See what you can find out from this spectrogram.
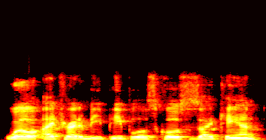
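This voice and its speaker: Very deep-voiced man, relaxed and frank. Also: normal speed. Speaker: chef who buys from foragers. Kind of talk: casual interview talk. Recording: dull lo-fi sound.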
